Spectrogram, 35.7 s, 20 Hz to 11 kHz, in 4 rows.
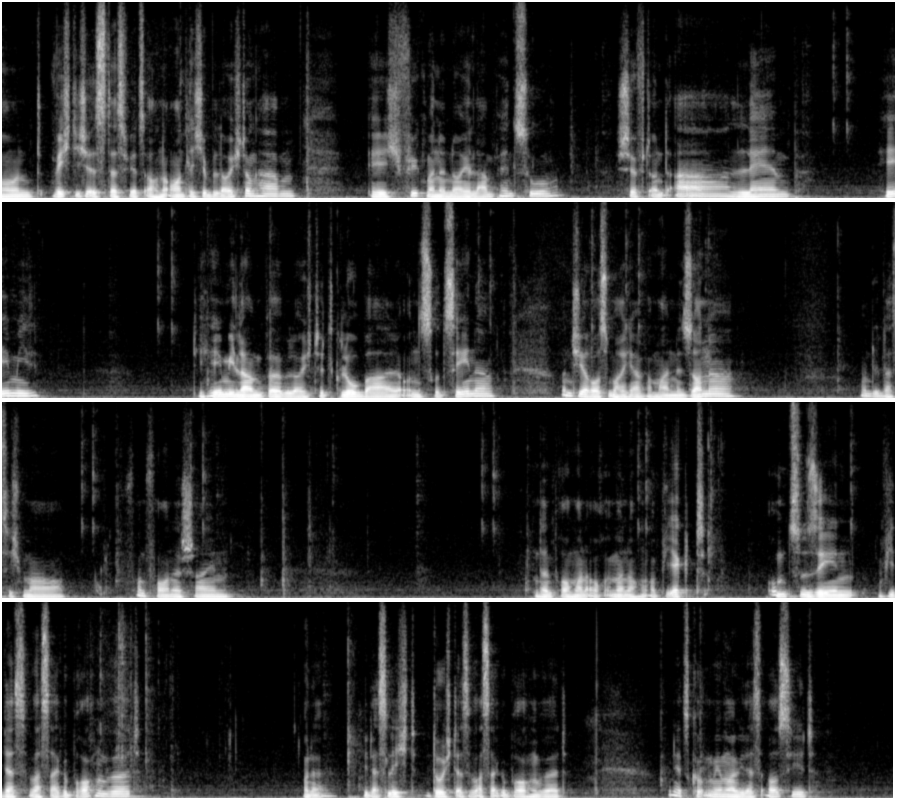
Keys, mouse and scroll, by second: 0.1-0.6 scroll down 1, 0.6 KP_1, 1.0-1.8 scroll down 1, 1.8 right click, 8.3 click, 8.8-9.2 scroll down 1, 9.2 a, 10.5 click, 11.0 middle click, 13.2-13.7 scroll up 1, 13.7 right click, 14.8 click, 16.1 KP_7, 16.6-17.7 scroll down 1, 17.7 a, 18.6 click, 20.1 scroll up 1, 20.4 shift+middle click, 22.6 click, 25.0 KP_1, 26.4-28.2 drag, 28.2 KP_0, 29.0-30.2 scroll up 1, 30.2 F12, 32.8-33.4 scroll down 1, 33.4 middle click, 34.1-34.4 scroll up 1.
